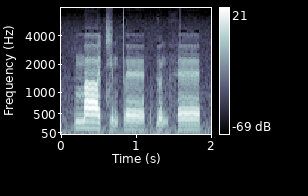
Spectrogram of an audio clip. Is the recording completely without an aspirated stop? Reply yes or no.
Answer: yes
